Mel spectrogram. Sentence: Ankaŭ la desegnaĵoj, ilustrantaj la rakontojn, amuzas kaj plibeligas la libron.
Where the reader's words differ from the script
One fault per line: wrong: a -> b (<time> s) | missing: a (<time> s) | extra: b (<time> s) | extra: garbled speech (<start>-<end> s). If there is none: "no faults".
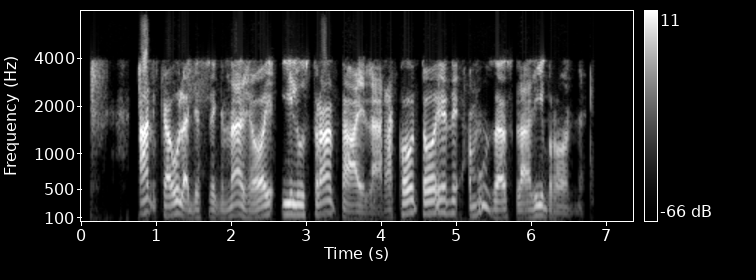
missing: kaj plibeligas (5.8 s)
